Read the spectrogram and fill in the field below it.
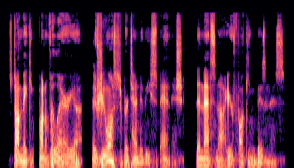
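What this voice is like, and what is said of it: Mediocre Alec Baldwin impression. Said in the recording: “Alec Baldwin, who I try to do an impression of sometimes, and it's not really that great.”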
